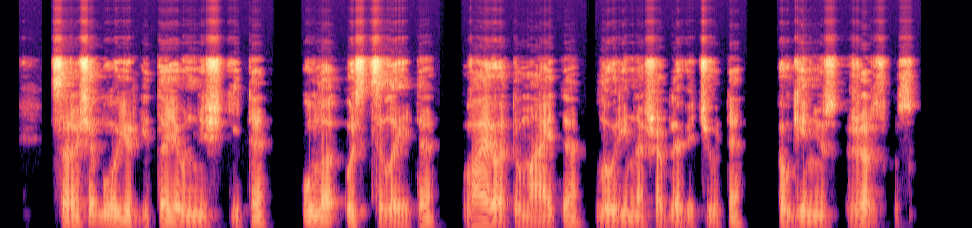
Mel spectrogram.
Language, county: Lithuanian, Panevėžys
